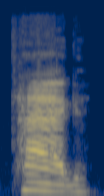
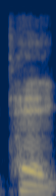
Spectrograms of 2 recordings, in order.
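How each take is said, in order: First: The vowel is a short a, as in cat. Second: The vowel sounds like the ay in day. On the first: This is the speaker's own way of saying it. "Whereas I say tag" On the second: This is another person's way of saying it. "more like tag, like T A Y G"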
